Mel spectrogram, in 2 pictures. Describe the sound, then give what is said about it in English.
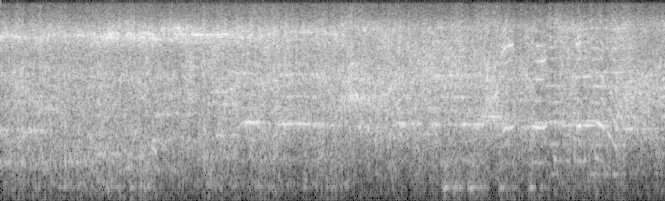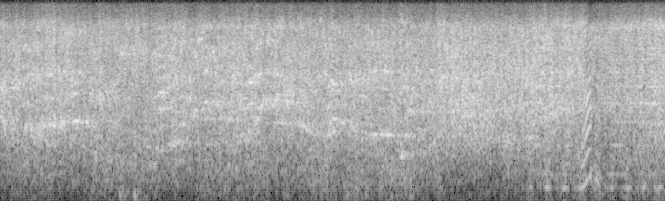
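A sports crowd cheers steadily throughout, urging their players on, a loud, continuous wash of voices with scattered shouts rising from the din, sustained without pause for the whole stretch. “The crowd trying to urge their players on.”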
